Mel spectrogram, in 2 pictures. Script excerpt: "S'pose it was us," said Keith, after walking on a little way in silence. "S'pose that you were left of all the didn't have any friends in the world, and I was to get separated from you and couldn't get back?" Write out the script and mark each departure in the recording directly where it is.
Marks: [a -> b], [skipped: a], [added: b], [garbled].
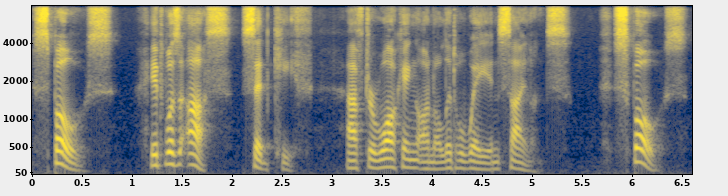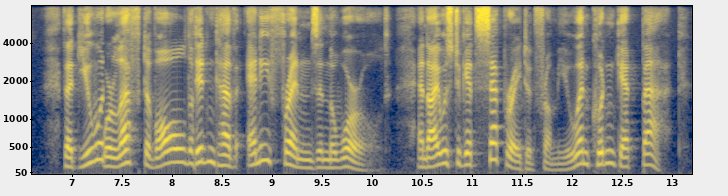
"S'pose it was us," said Keith, after walking on a little way in silence. "S'pose that you were left of all the didn't have any friends in the world, and I was to get separated from you and couldn't get back?"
